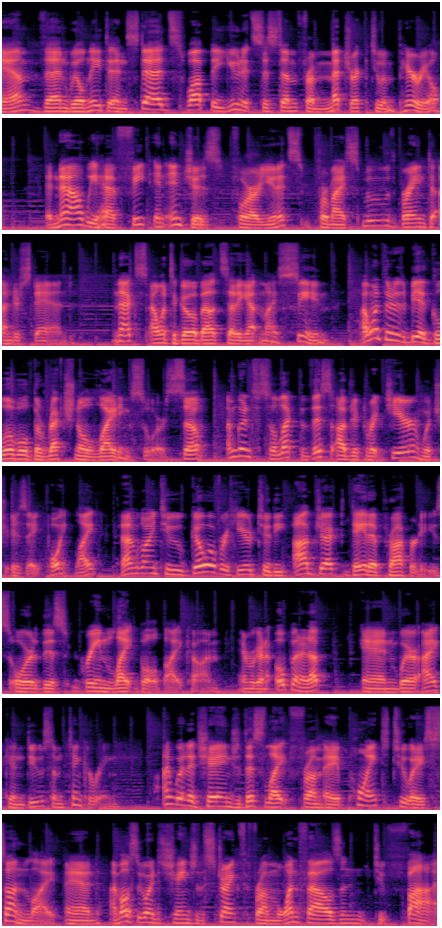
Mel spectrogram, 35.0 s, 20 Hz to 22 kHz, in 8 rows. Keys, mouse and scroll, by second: 0.0 click, 3.3 middle click, 4.1 g, 8.7 middle click, 11.2 n, 11.9 middle click, 12.8 middle click, 15.1 right click, 23.3 click, 27.6 click, 30.4 click.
